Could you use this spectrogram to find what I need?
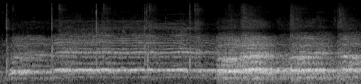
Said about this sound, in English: Black and white bodies turn towards the metro stop and descend towards the tunnels, snaking and shouting, banging on walls.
